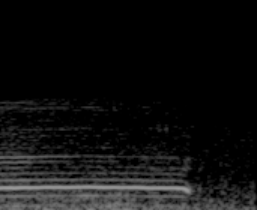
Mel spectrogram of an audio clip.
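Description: A man's long hummed 'nnnn' held on one steady pitch, stopping abruptly about a second and a half in.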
